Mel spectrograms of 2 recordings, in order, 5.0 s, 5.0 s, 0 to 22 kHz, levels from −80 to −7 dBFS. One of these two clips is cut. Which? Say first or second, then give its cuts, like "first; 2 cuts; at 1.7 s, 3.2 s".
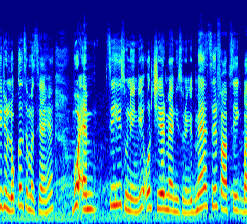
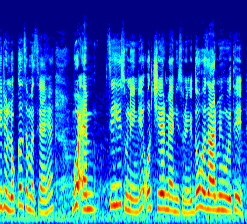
first; 1 cut; at 3.8 s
